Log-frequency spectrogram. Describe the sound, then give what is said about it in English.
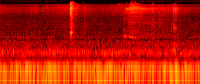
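Steady low rumble of Sydney city road traffic on a Monday, with a couple of brief sharper noises and a short high squeal passing over it; no one talks. “And now we got the lovely Sydney traffic just to take us home on this beautiful Monday.”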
